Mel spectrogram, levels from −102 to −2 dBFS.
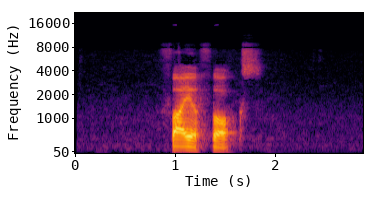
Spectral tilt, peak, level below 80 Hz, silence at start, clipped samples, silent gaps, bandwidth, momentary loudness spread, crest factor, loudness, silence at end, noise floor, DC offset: -6 dB/octave; -2 dBFS; -66 dBFS; 1 s; under 0.1%; none; 7.8 kHz; 12 LU; 20 dB; -17 LUFS; 1.35 s; -70 dBFS; under 0.1%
